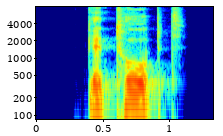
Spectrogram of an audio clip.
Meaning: past participle of toben
- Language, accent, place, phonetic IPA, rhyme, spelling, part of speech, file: German, Germany, Berlin, [ɡəˈtoːpt], -oːpt, getobt, verb, De-getobt.ogg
